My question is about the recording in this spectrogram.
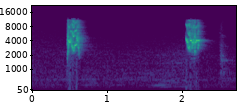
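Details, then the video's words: Two rosy-faced lovebirds huddled at an entrance utter two loud, rasping, high chirps about one and a half seconds apart, with quiet between them. "Lovebird Chirping Sounds"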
